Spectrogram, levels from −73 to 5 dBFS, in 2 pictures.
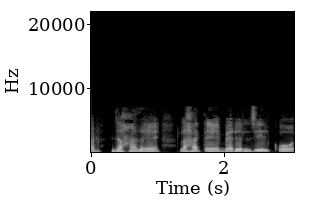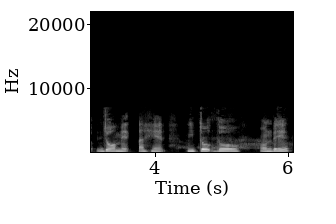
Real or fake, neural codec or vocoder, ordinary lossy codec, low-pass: fake; codec, 16 kHz, 0.8 kbps, ZipCodec; MP3, 32 kbps; 7.2 kHz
